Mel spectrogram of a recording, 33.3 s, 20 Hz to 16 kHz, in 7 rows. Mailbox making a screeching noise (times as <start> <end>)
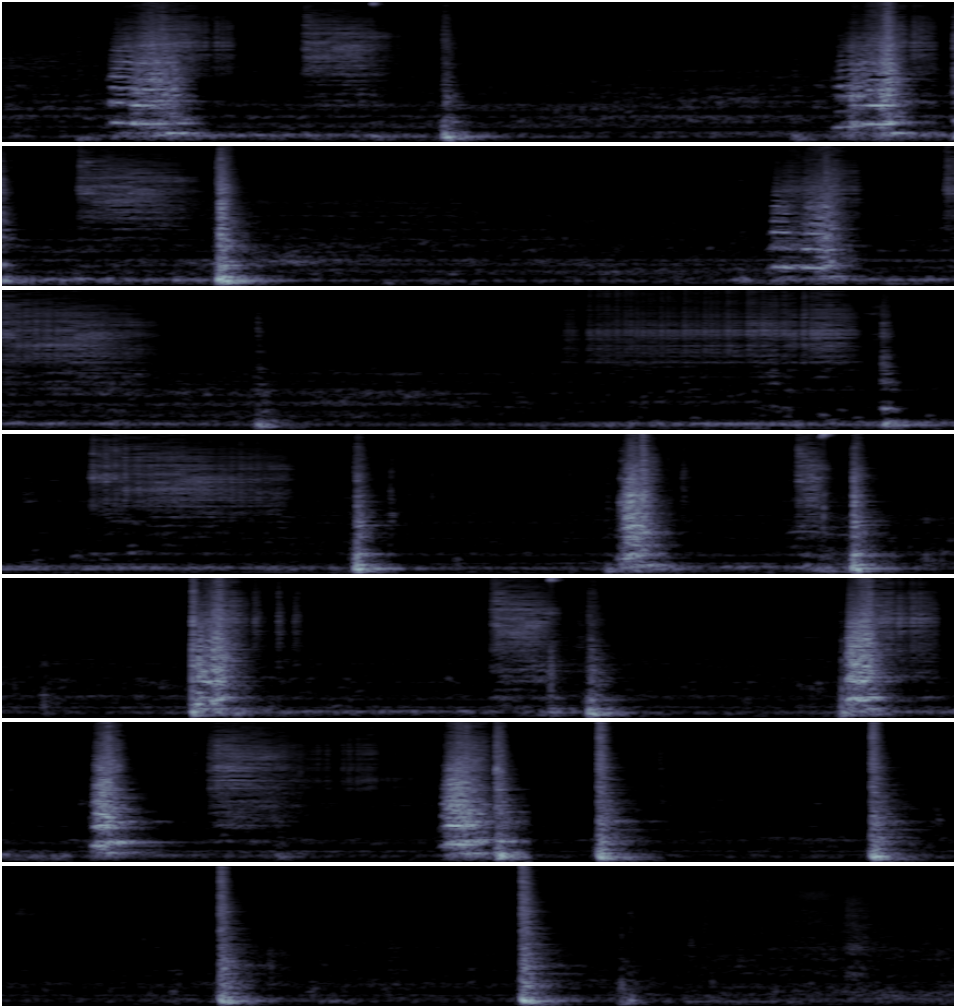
0.5 2.0, 4.2 5.9, 8.6 10.4, 14.7 15.8, 21.5 22.0, 23.2 25.4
